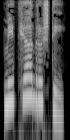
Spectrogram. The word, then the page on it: ಮಿಥ್ಯಾದೃಷ್ಟಿ: mithyādřṣṭi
